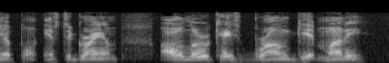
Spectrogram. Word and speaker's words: Brung: Without the FTG, just capital B, lowercase R-U-N-G, Brung. That's how you say it, Brung, like I brung you something that you needed.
